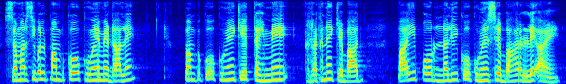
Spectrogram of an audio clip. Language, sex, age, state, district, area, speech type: Urdu, male, 18-30, Uttar Pradesh, Saharanpur, urban, spontaneous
